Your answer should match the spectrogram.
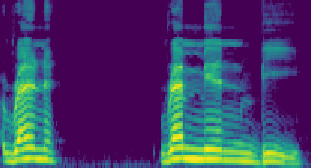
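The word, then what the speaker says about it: renminbi: yet and that's Japanese remin oh my God Ren Min B remin sorry not Yen that's Chinese let's all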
